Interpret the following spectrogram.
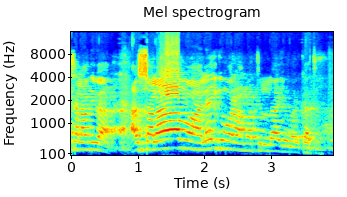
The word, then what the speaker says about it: আসসালামু আলাইকুম: সালাম দিছ এখন সালামের মধ্যে অনেকে সালাম আলাইকুম স্টাইল করে সালাম দে, আলিফ সারি দে সালাম আলাইকুম অর্থ হইলে তুমি মরি যাও নাউজুবিল্লাহ, বুঝলেন? সালাম আলাইকুম অর্থ সালাম দিতে হইলে আলিফ উচ্চারণ কইরা সালাম দিবা, আসসালামু আলাইকুম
